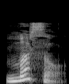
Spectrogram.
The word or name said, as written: mussel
